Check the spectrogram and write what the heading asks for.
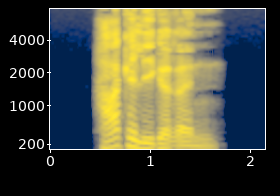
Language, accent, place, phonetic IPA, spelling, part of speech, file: German, Germany, Berlin, [ˈhaːkəlɪɡəʁən], hakeligeren, adjective, De-hakeligeren.ogg
- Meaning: inflection of hakelig: 1. strong genitive masculine/neuter singular comparative degree 2. weak/mixed genitive/dative all-gender singular comparative degree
